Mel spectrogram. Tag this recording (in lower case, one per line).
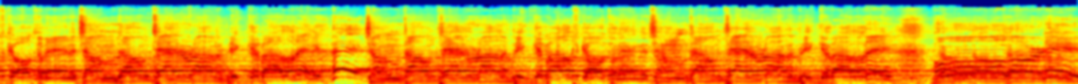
music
